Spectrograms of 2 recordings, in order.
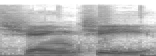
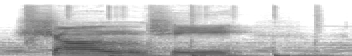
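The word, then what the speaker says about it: Shang-Chi: haven't guessed it it's shang chi i mean shang chi i've been mispronouncing that for years and so the movie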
